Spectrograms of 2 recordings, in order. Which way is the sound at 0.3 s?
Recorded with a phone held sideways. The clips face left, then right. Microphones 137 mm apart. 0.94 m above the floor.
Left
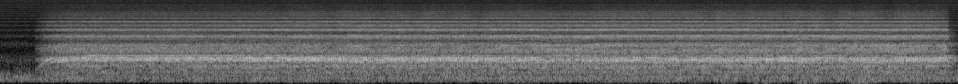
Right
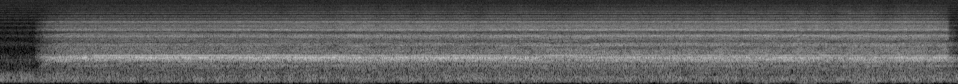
50° left (ahead or behind).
